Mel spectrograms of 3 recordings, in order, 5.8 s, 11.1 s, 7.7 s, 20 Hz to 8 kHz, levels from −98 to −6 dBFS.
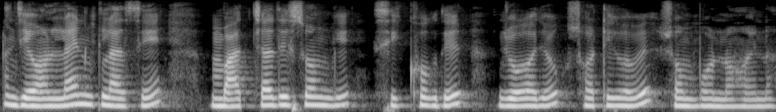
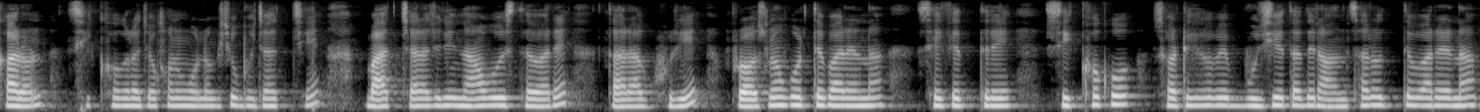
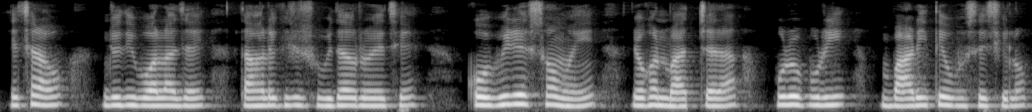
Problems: none marked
